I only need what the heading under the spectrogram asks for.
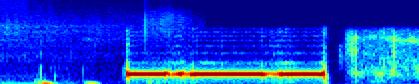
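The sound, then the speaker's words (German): Ringback tone of an outgoing telephone call to a psychologist: a single steady, pure electronic tone holds for about a second, preceded by a couple of faint clicks and followed by a brief, softer noise. “Anruf bei der Psychologin Julia von Weiler.”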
